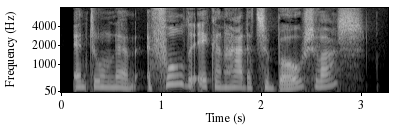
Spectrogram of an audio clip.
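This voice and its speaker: In a very clean recording with a silent background, a woman's somewhat breathy voice sits at medium pitch with ordinary pitch variation. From northern Netherlands. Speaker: lecturer and stepfamily counsellor. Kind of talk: interview.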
